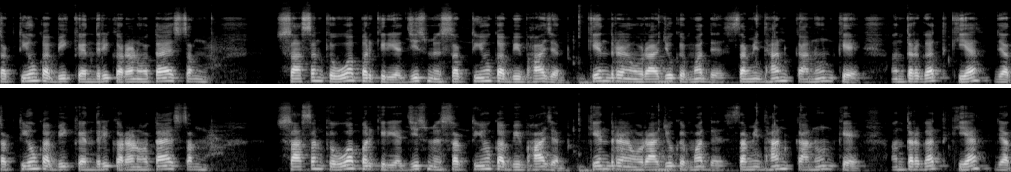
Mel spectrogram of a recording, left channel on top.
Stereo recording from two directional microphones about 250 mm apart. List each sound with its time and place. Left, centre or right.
0.0 s speech: left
